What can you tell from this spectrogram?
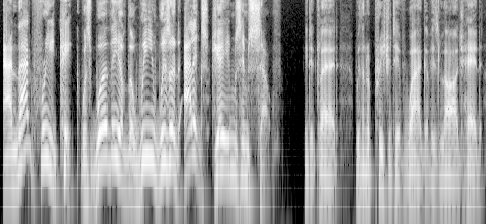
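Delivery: lightly voiced old gentleman; a hint of a fussy old coach. Archie the ghost coach speaks.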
